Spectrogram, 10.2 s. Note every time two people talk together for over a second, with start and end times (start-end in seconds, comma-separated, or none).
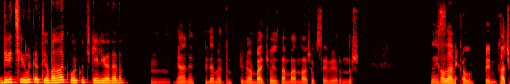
none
